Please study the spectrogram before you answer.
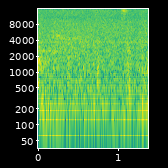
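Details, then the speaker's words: Sony PlayStation 2 disc drive: near-silent drive hum, then a few light, sharp clicks as the laser pickup bobs up and down to focus; normal, and the laser is judged okay. "and that's what you hear the clicking noise so I do believe that our laser is okay"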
